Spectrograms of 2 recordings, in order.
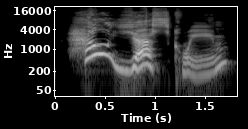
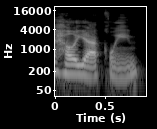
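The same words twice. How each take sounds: First: Sassy stress on "Hell yes"; emphatic cheer. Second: Low-key, softer approval; quiet nod of respect; understated cheer. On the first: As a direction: hit "yes" high, then drop away on "queen". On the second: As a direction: say it coolly, under your voice. First, understated take of the cheer. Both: Retold or imitated.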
